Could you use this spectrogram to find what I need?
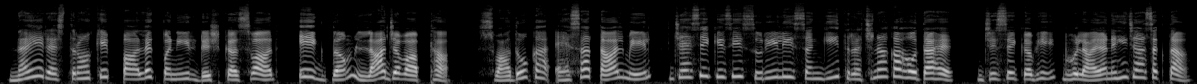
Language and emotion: Hindi, happy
